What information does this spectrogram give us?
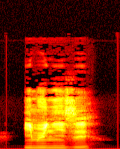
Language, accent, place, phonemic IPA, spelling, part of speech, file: French, France, Lyon, /i.my.ni.ze/, immuniser, verb, LL-Q150 (fra)-immuniser.wav
- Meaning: to immunize/immunise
